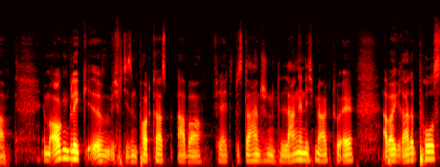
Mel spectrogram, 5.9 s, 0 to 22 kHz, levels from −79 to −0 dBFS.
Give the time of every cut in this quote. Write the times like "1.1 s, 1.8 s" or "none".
1.6 s, 2.3 s, 3.1 s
